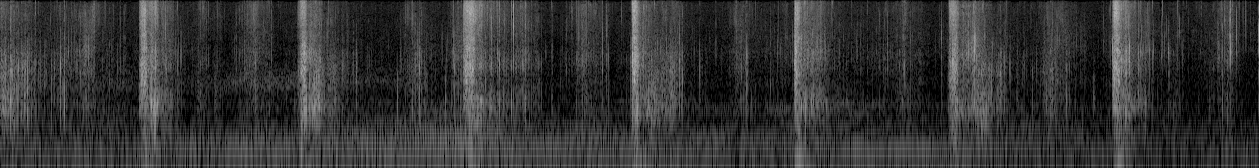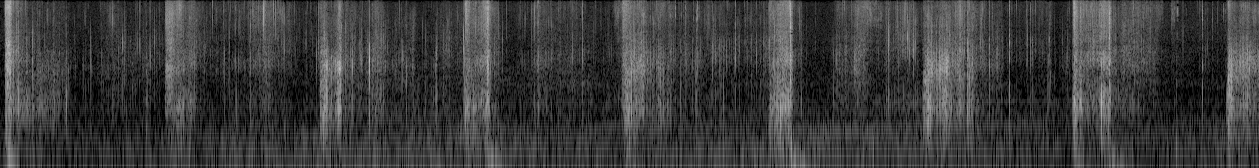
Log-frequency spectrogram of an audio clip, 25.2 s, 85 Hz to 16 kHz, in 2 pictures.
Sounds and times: steps on gravel 0:00.0 - 0:25.1

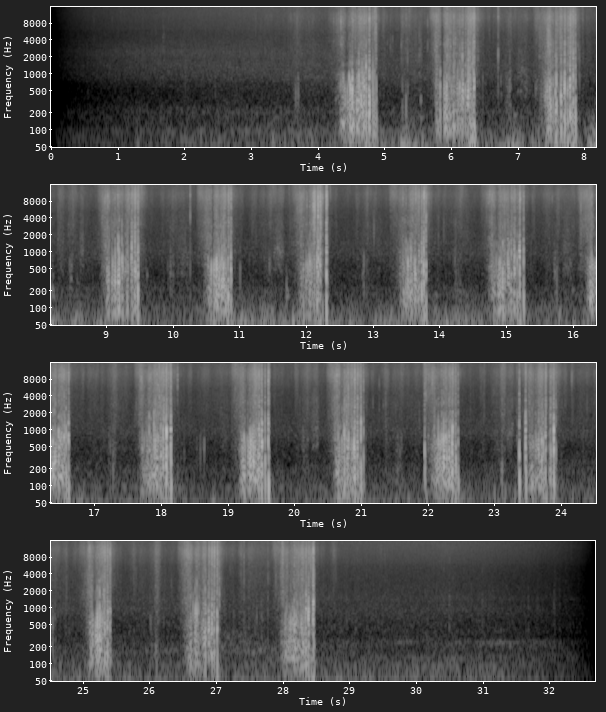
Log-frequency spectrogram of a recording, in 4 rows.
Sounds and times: walking in snow 0:03.5 - 0:29.0

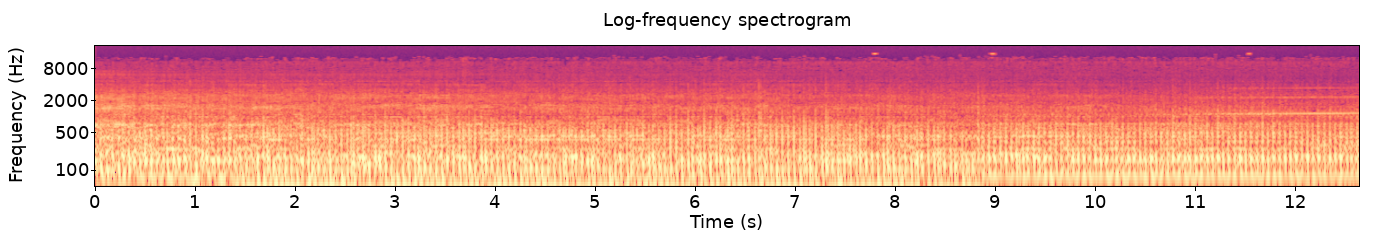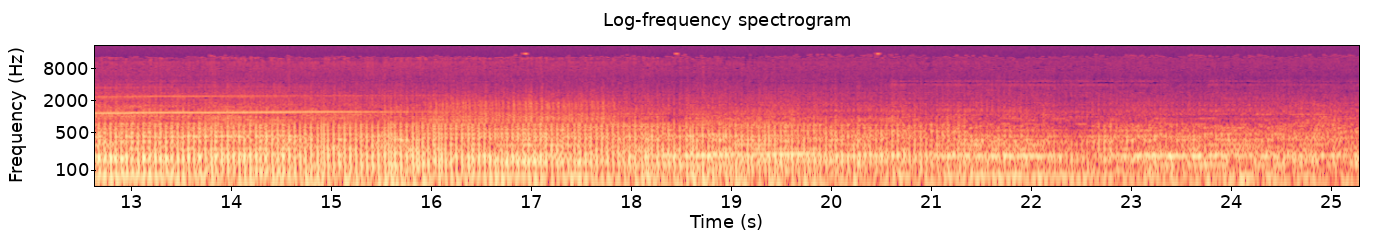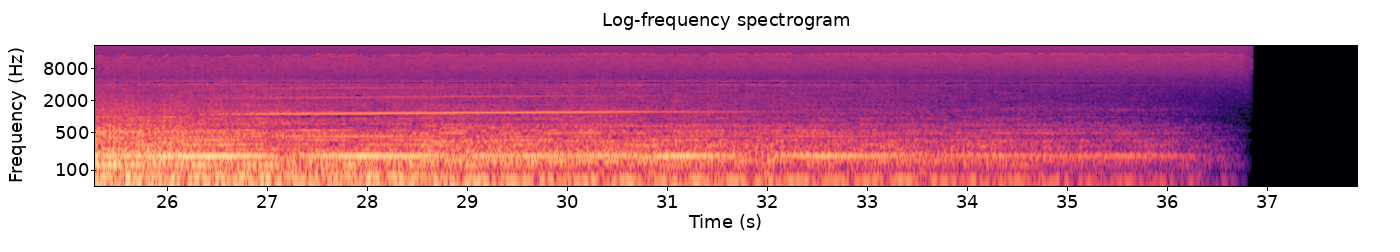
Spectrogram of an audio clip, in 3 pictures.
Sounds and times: drone 0:00.0 - 0:35.9

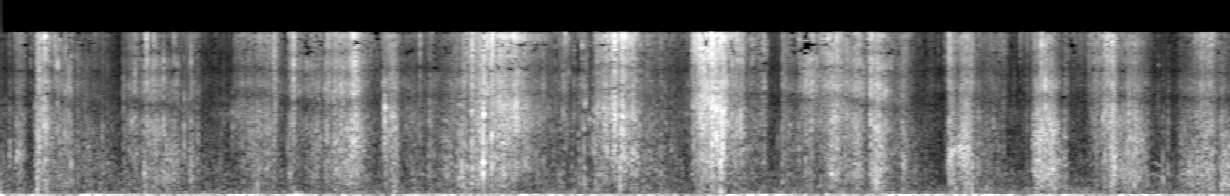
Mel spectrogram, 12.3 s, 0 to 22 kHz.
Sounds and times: snow crunches underfoot 0:00.3 - 0:12.3

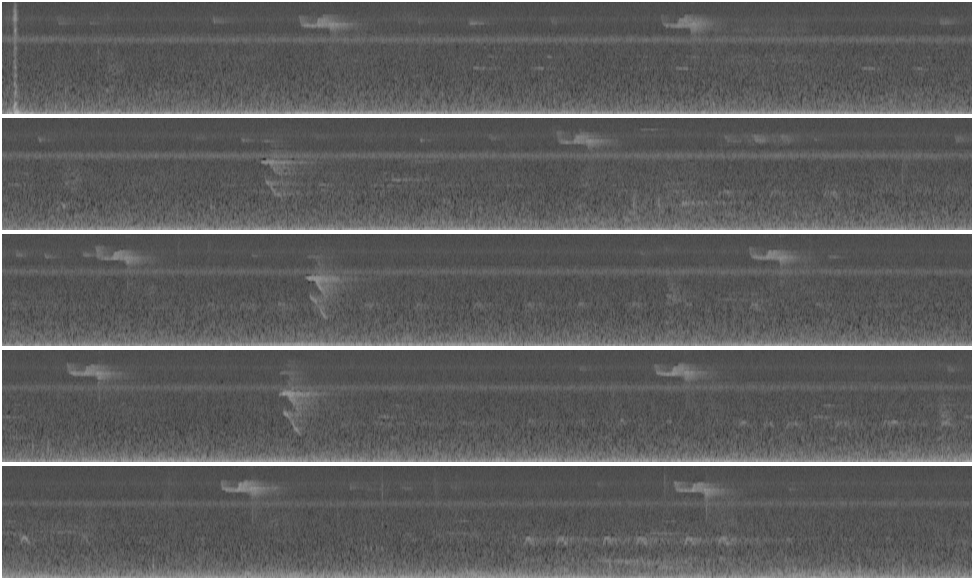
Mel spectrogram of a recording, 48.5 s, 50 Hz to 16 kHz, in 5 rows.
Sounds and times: insects 0:00.0 - 0:48.5
birds 0:42.3 - 0:46.5

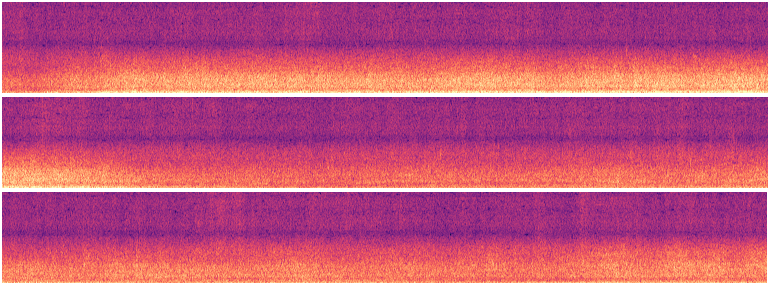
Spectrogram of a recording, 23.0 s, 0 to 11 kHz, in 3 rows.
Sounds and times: helicopter 0:00.0 - 0:22.9
sounds of the city 0:00.0 - 0:22.9

